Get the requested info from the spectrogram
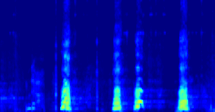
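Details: German Shepherd working dog barking outdoors during search training with a military dog handler, signalling a found object: four sharp, loud barks spaced about half a second to a second apart, with faint softer whines between.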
